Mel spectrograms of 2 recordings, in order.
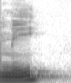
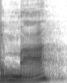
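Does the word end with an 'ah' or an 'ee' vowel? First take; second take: ee; ah. First: The word ends with a close 'ee' vowel. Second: The word ends with an open 'ah' vowel. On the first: This is how the listener claims to say it. "You don't say me" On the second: This is how the listener really says it. "As you say ma"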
